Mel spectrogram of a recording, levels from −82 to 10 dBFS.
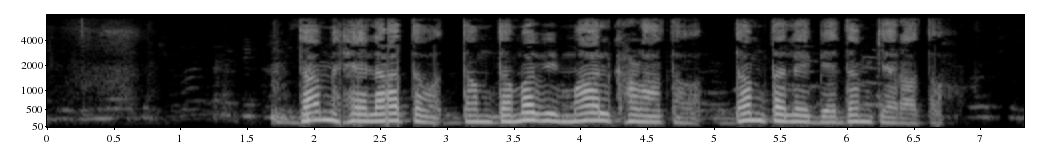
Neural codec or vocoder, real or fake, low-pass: none; real; 7.2 kHz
